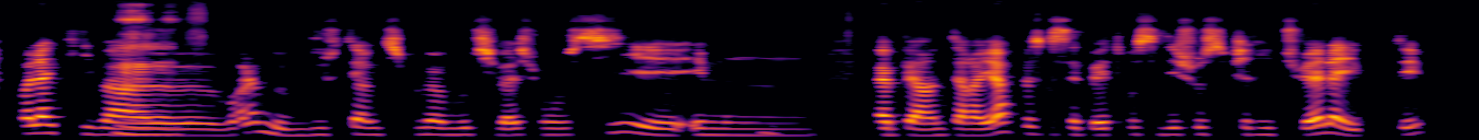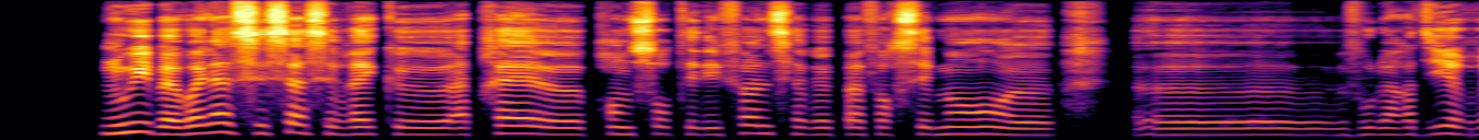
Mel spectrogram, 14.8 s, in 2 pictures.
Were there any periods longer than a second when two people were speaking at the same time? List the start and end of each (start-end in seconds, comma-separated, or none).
none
